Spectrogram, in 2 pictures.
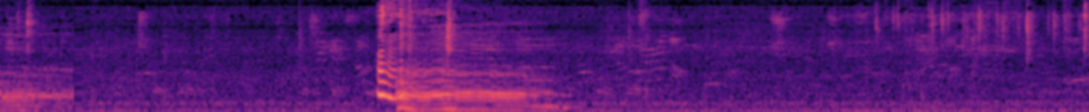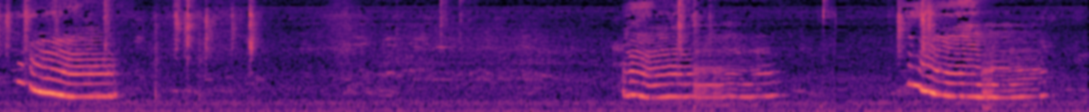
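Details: Shih Tzu; begging whine; begging for tasty food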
